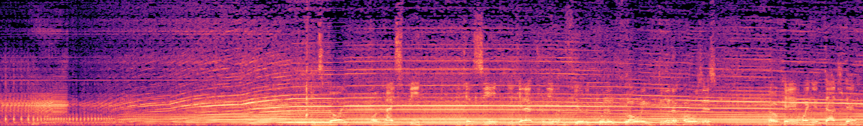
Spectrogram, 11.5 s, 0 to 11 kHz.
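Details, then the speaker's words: 2015 BMW X4 xDrive35i, N55 engine, electric coolant pump test activation: whine climbs, slows, returns to steady high speed with relay clicking and gurgling air while bleeding cooling system; normal operation. "you can hear even some air because we're bleeding the cooling system now guys but that's how we start the procedure"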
